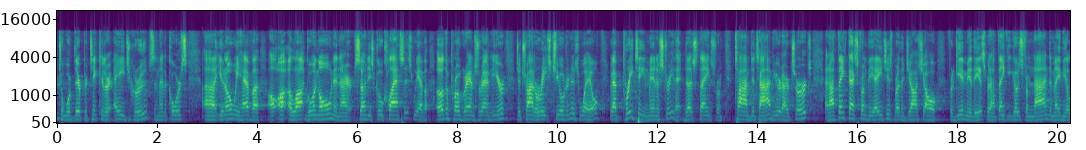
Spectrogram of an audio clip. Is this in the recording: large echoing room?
yes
